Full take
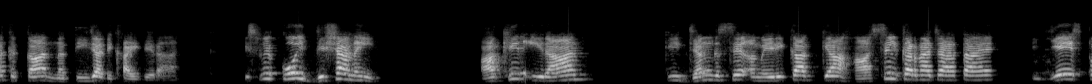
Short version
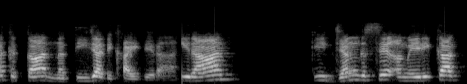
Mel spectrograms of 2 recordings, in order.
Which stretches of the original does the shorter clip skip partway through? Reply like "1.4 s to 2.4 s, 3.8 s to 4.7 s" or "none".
1.8 s to 5.3 s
